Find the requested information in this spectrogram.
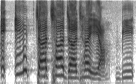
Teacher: जीभ का मध्य भाग मसूड़ों के पास जाके स्पर्श हो रहा है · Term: तालव्य वर्ण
